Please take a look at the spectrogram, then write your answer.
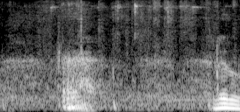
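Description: A dog out on a wooded deer trail gives a couple of short whining yips close by, separated by a quiet pause against soft outdoor background.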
